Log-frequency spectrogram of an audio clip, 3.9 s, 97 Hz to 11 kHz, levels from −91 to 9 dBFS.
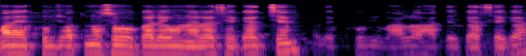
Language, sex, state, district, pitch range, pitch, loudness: Bengali, male, West Bengal, Kolkata, 115-130 Hz, 120 Hz, -20 LUFS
